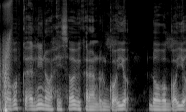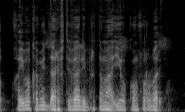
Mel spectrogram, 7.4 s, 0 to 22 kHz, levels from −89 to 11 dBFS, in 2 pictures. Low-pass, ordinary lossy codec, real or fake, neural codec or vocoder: none; none; real; none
